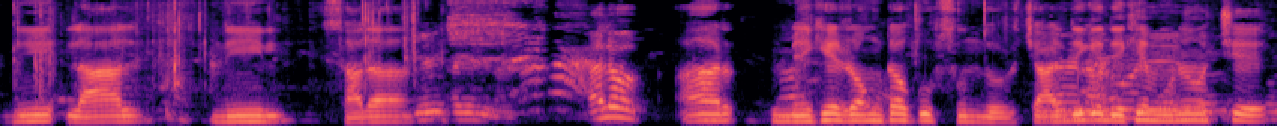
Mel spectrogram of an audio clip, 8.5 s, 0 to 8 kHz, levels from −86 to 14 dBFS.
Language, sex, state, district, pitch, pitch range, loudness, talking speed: Bengali, male, West Bengal, Paschim Medinipur, 145 Hz, 130-155 Hz, -17 LUFS, 105 wpm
